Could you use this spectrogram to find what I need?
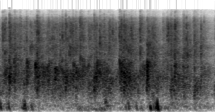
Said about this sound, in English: Come on, that deserves more applause for God, hey? Yeah.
